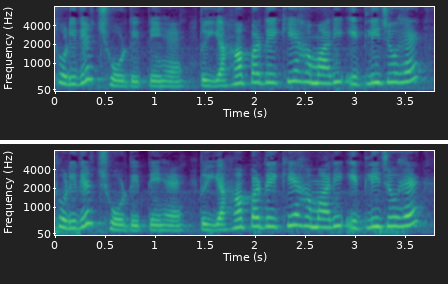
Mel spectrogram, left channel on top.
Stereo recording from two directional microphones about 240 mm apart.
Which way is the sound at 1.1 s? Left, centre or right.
Centre.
